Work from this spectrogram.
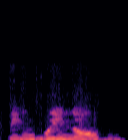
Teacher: tú vas a pronunciar aquí, la U suena, y si suena, se forma diptongo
